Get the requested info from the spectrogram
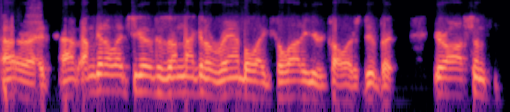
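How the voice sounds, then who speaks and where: Talking at a very fast pace, a man with a fairly high pitch keeps his loudness very even and his pitch variation ordinary, recorded dry and close with no echo. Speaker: caller. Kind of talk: phone-in call. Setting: phone call.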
